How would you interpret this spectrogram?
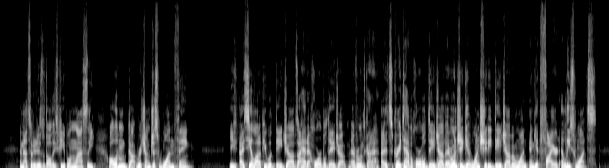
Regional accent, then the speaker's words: California, United States; I come from Silicon Valley. My stepfather's a software engineer. My father came to this country, didn't speak English.

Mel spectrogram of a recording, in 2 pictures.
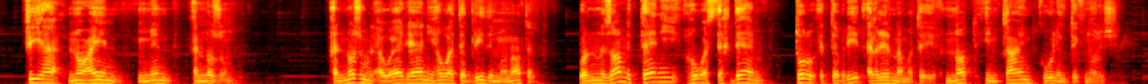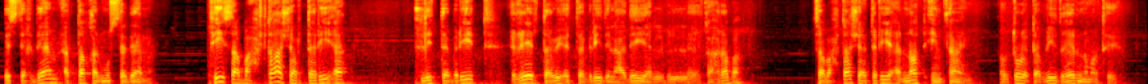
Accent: Egypt; مثلا احنا عندنا في مصر بنبني 14 مدينة مليونية جديدة

